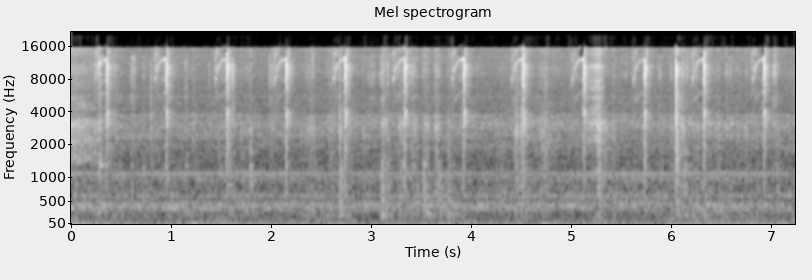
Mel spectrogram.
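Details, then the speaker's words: Dometic Americana RV fridge on gas mode: steady igniter ticking about twice per second with no burner whoosh, a gas smell noted, and the flame never lights; owner suspects it isn't getting the signal to open the fuel. "really trying hard to work on gas it's just not getting the signal to turn on the fuel"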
